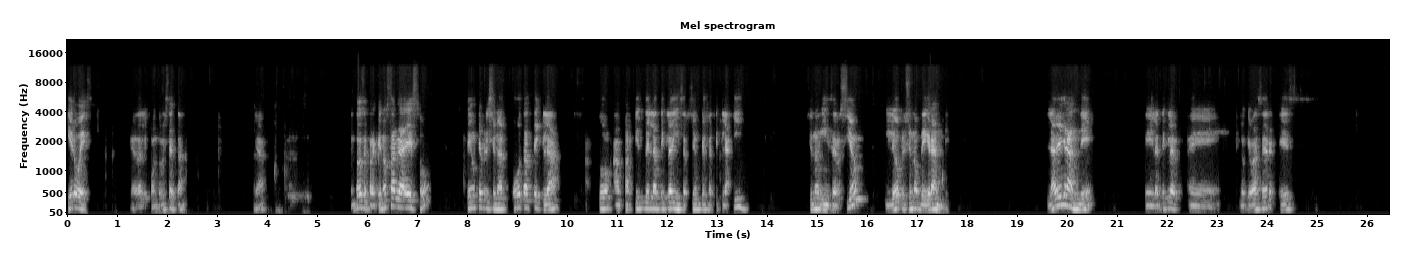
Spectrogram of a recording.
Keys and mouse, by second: 0.1 shift+middle click, 1.8 ctrl+z, 2.5 ctrl+z, 3.7 click, 4.3 ctrl+z, 6.3 d, 7.9 d, 8.9 shift+middle click, 12.4 shift+middle click, 26.0-26.4 middle drag.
